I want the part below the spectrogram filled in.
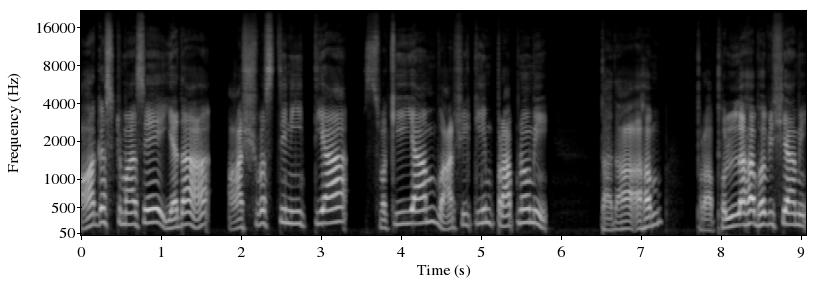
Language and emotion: Sanskrit, happy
